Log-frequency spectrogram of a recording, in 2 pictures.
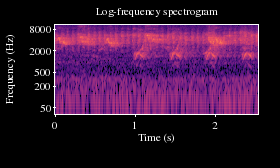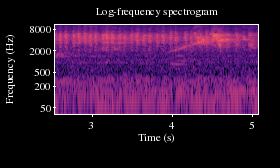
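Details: Spring dawn birdsong with high chirping phrases and a few lower, harsher notes spaced about half a second apart, over a constant low background hum.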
